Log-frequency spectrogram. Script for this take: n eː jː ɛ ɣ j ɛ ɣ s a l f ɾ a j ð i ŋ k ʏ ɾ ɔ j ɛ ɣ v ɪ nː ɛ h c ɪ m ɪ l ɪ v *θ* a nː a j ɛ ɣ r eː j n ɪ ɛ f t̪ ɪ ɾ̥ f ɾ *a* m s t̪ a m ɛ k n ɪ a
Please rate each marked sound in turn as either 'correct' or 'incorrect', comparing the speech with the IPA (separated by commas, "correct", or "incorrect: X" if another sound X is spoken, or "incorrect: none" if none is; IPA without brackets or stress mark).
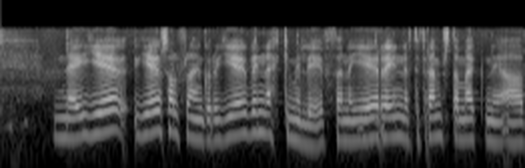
correct, incorrect: ɛ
